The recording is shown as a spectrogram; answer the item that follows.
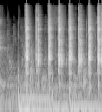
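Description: A quick, even run of about ten light metallic clicks, roughly six a second, starting about half a second in, over a low steady hum.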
